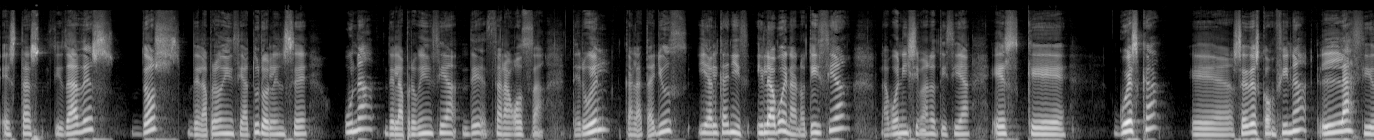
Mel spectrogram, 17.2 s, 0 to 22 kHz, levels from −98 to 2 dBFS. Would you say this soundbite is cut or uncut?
uncut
